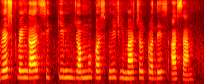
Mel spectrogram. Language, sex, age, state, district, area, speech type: Nepali, male, 30-45, West Bengal, Kalimpong, rural, spontaneous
